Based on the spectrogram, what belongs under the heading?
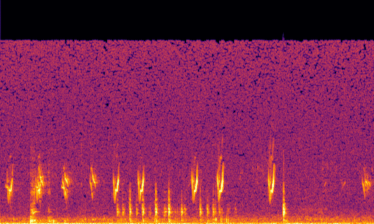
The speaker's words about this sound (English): And going from one grove to another, not stopping. Sounds like there are quite a few crossbills over there.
